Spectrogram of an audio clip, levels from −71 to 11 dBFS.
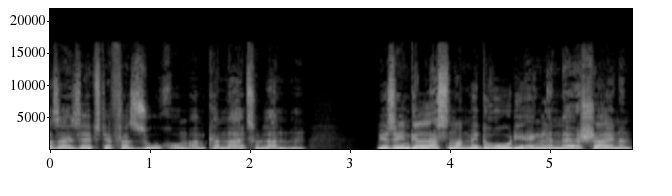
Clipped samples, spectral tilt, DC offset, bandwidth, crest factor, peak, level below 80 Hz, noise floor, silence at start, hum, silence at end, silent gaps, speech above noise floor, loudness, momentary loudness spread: under 0.1%; -5 dB/octave; under 0.1%; 17 kHz; 16 dB; 0 dBFS; -40 dBFS; -59 dBFS; 0 s; none; 0 s; none; 43 dB; -16 LUFS; 9 LU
